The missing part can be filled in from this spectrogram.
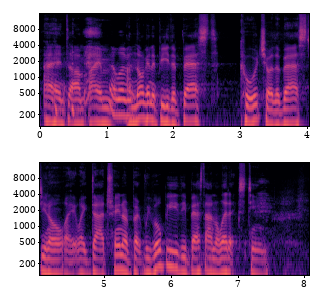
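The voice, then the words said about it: Foreign-born speaker's accent. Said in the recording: “from my accent, you may be able to tell I wasn't born here”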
